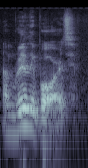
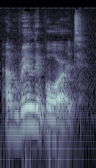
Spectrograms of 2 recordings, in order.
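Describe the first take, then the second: Both takes have the same delivery.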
